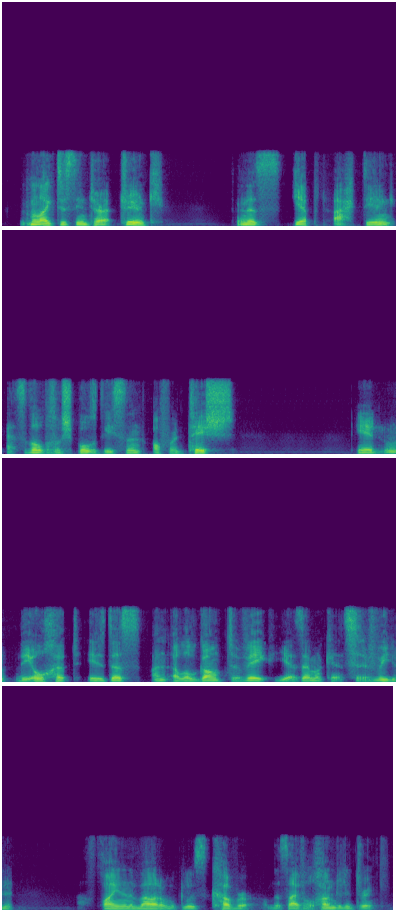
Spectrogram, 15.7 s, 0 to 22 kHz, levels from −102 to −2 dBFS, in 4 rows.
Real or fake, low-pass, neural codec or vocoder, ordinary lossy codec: fake; 7.2 kHz; codec, 16 kHz in and 24 kHz out, 0.4 kbps, LongCat-Audio-Codec, fine tuned four codebook decoder; none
